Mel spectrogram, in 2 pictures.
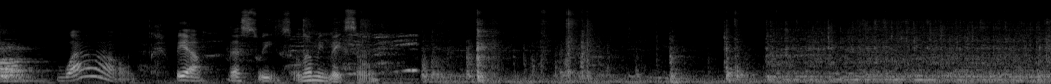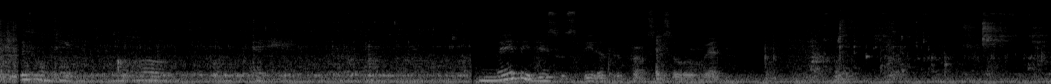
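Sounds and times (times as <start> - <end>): water pouring into plastic jug: 8.1 - 15.2.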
